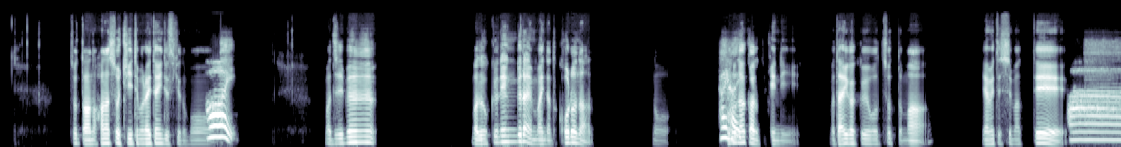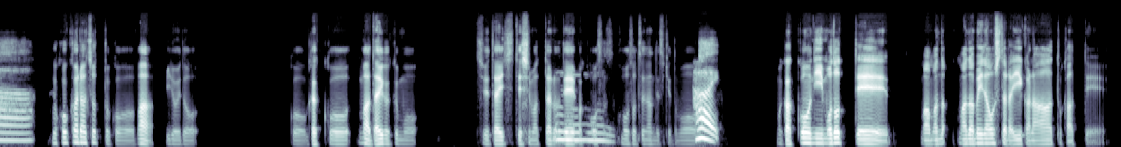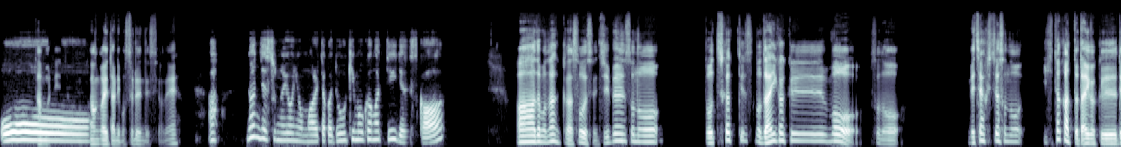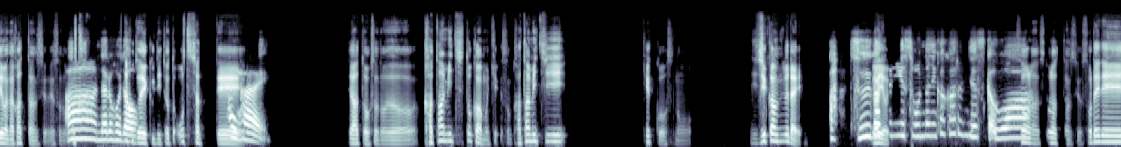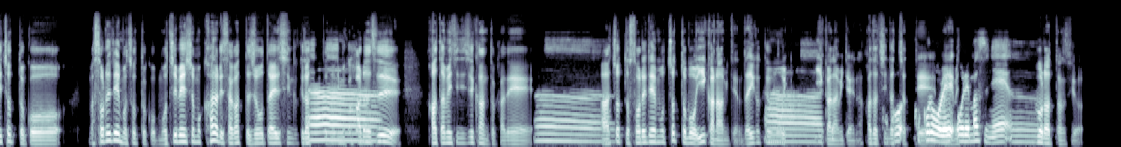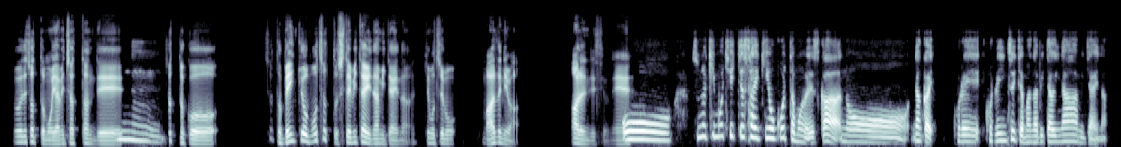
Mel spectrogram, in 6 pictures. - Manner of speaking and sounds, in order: other noise
- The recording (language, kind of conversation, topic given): Japanese, advice, 学校に戻って学び直すべきか、どう判断すればよいですか？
